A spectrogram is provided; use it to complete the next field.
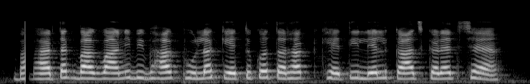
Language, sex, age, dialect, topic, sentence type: Maithili, female, 18-24, Bajjika, agriculture, statement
